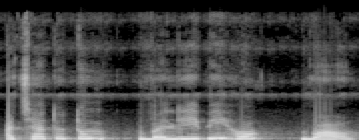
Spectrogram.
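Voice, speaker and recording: A rude, domineering young husband barks orders and mocks his new wife, as a woman narrator reads him in her own high voice. The tone stays mellow and soft-edged. He sounds commanding and scornful throughout this audio novel scene. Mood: mocking. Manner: bossy, mocking, commanding.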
